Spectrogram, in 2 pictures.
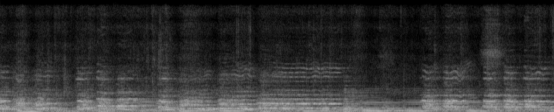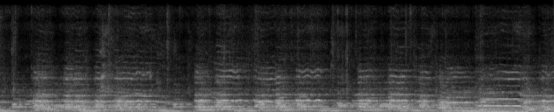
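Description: School choir of mixed boys' and girls' voices singing in harmony, with steady low notes from piano accompaniment underneath.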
